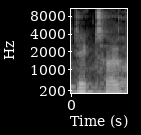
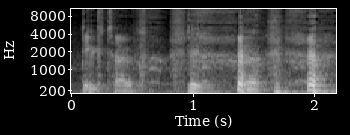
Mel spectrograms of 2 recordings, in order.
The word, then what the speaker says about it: Ditko: Steve Ditko, I do like Steve's art. It just doesn't. That way round. What did I say? Dicto. T before K.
